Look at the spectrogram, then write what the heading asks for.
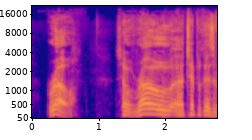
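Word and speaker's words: rho: lowercase letter P but that's actually pronounced row.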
